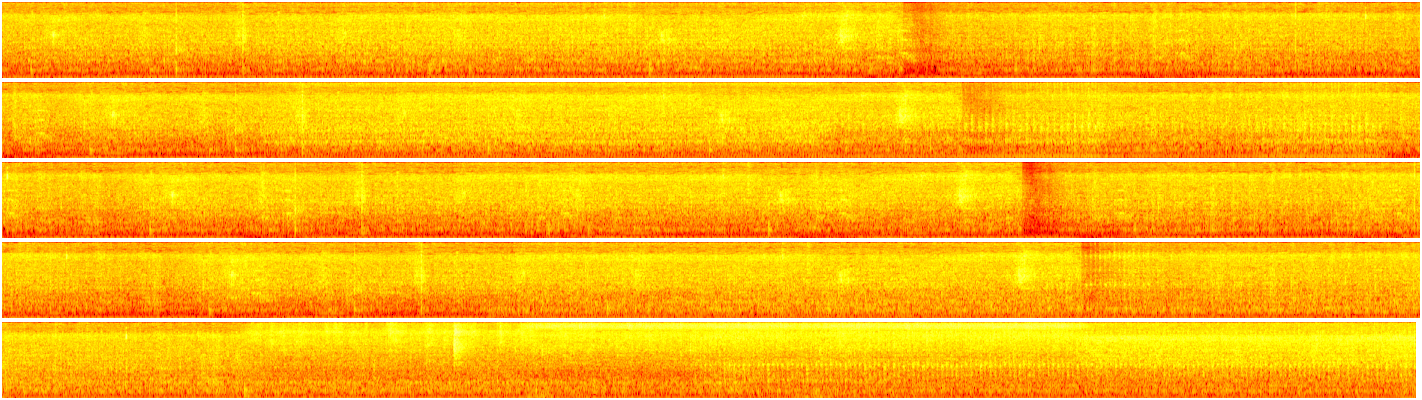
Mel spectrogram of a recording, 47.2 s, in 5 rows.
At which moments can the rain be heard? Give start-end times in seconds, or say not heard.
0.0-47.1.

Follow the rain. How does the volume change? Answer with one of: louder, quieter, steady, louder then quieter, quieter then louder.
steady.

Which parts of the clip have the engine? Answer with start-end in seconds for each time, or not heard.
0.0-47.1.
